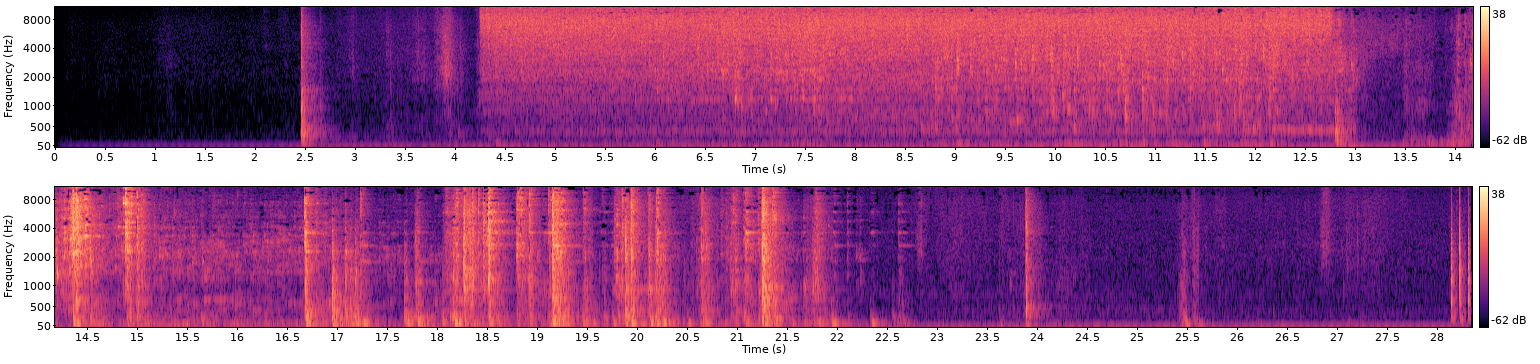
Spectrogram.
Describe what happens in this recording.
I turned on the lights in my kitchen and used the sink to wash my dishes and cutlery, I then turned off the lights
